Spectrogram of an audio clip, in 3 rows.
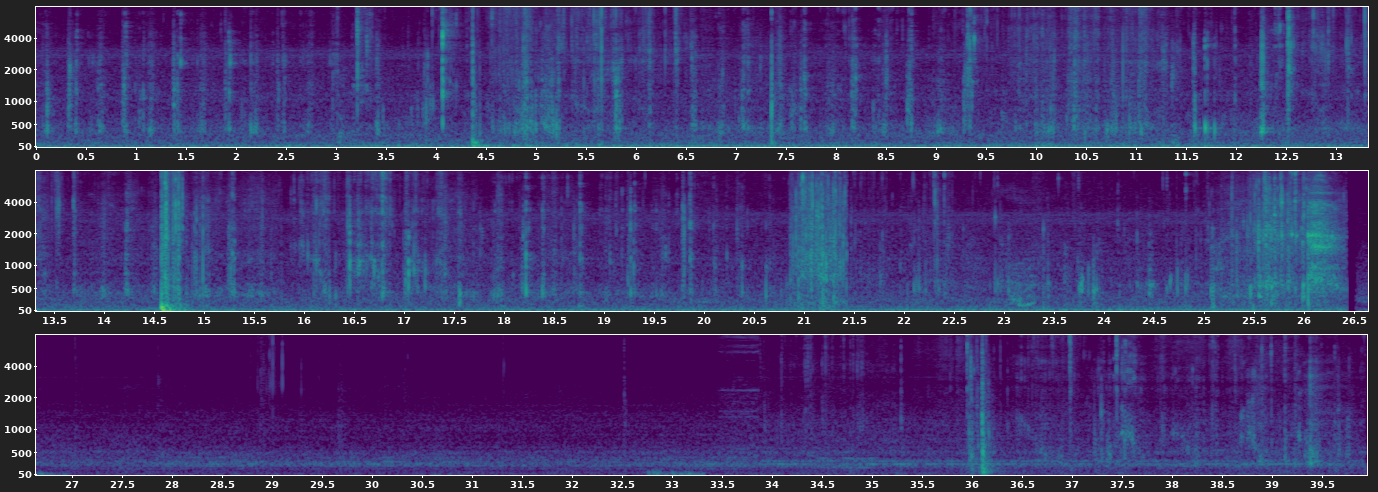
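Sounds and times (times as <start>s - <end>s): crunching fried chicken: 0.0s - 22.7s, 28.8s - 29.4s, 36.4s - 39.9s.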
